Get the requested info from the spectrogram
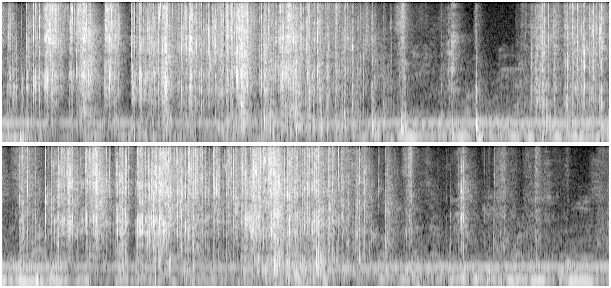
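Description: Foil wrappers of Pokémon TCG booster packs crinkling and being torn open by hand, in two long stretches: one at the start and one from about the middle.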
